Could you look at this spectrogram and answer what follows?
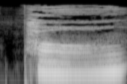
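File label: "peng", Mandarin Chinese, third tone; pinyin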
